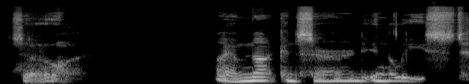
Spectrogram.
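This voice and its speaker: Mumbling, a man talks at a very slow pace. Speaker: woodworker. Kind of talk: live stream.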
